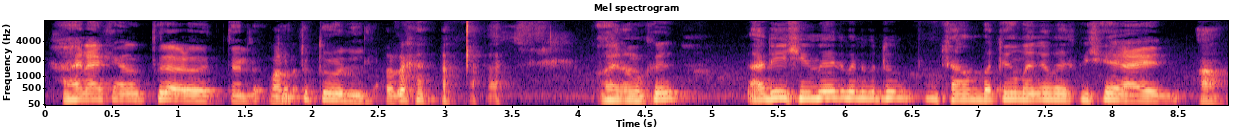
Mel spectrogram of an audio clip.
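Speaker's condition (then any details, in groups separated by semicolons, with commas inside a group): Cerebral palsy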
